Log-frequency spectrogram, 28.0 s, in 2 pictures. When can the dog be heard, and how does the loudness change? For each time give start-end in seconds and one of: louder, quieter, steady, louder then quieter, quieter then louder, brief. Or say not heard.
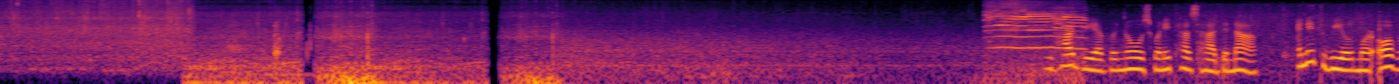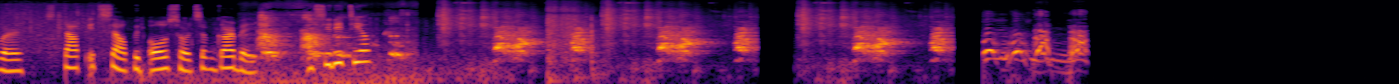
16.4-24.9 steady.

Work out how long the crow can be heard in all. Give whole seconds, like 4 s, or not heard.
not heard.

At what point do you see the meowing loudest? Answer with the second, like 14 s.
10 s.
